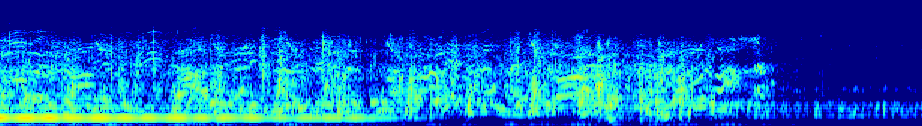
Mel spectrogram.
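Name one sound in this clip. Children splash in shallow river water in the distance.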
